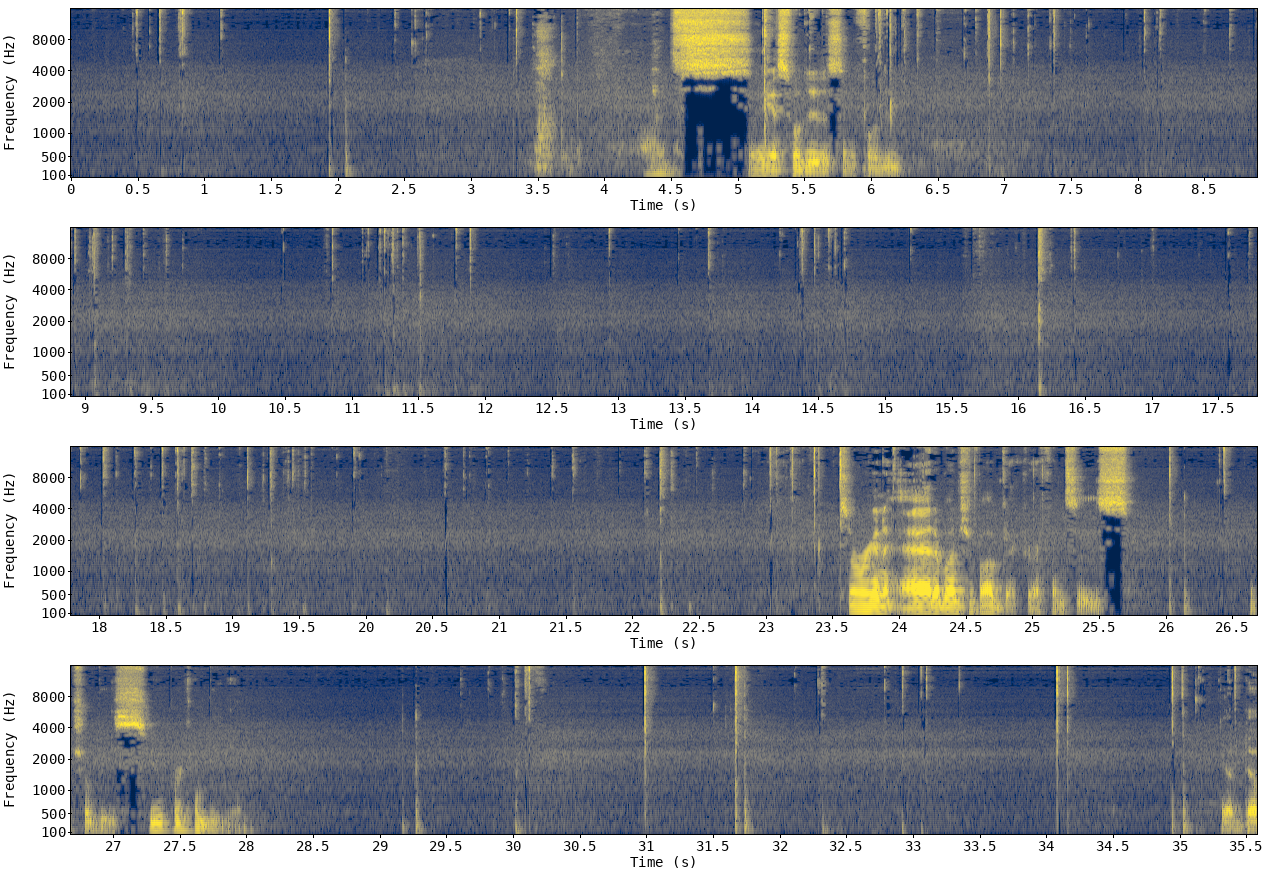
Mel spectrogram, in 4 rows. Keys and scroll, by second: 0.7 super+s, 23.2 super+Left.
